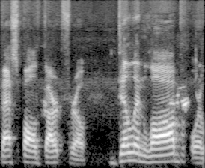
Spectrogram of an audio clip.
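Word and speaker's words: Laube: ball Dart throw Dylan lob or Lobby I'm still not convinced I know which the right way to pronounce think it's lobby lobby okay I think it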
